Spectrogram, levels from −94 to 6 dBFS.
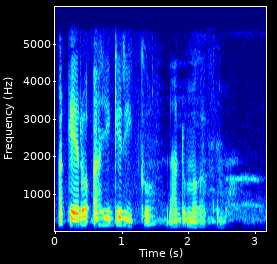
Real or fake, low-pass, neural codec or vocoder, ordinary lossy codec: real; 5.4 kHz; none; none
